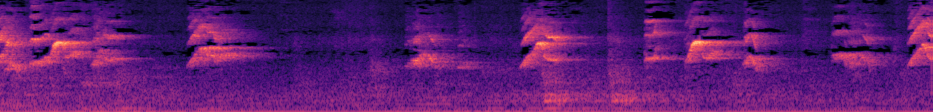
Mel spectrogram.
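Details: Pet cockatiels in song, giving a series of loud downslurred whistled chirps in bursts of two or three, separated by short pauses, with faint low clatter in the background.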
